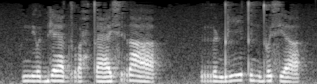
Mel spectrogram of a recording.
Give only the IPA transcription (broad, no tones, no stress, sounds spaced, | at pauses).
nʲ oː bʲ æː d r ɔ ħ t̪ æː sʲ r aː | rʲ o ɳ d̪ iː t̪ i nʲ d̪ o sʲ aː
